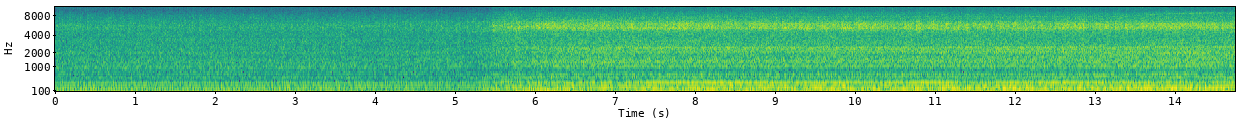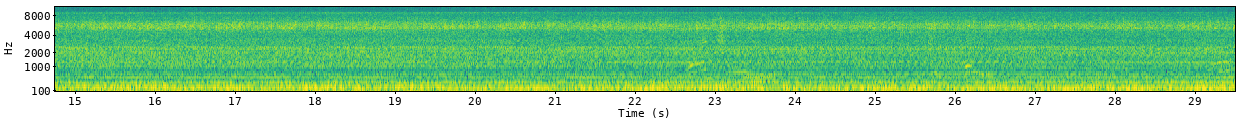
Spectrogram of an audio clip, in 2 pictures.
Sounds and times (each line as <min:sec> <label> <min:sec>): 0:07.1 rhine ferry 0:29.5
